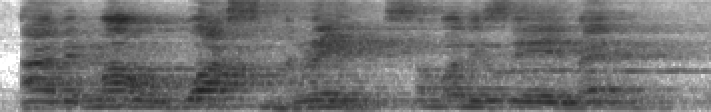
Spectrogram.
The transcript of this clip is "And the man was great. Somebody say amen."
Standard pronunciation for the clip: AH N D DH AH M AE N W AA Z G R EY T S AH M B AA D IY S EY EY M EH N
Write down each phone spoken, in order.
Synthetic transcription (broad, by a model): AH N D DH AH M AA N W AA S G R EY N S AH M B AA D IY S EY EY M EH N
